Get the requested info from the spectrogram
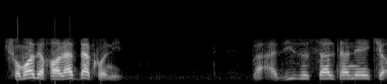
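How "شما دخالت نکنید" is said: loud, raised, curt rebuke; stern, higher-pitched reprimand; sharp tone. A narrator's reading. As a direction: warn them off sharply. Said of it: "با لحن تندی گفت".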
